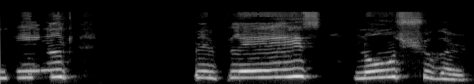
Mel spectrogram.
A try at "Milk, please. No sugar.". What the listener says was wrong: আবার বলো, এখনো আটকে আটকে বলছো।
